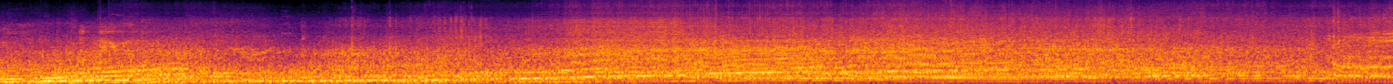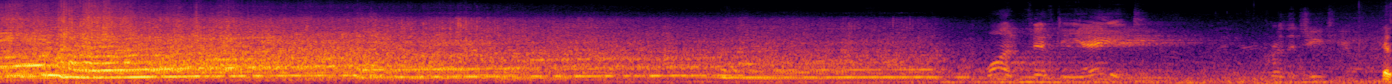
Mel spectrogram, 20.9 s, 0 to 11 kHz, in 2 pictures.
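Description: Street race cars accelerate hard at a Charlotte 2022 street car takeover event, a Camaro among them, with loud engine roars rising in pitch through gear changes and fading off into the distance while people talk over them.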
